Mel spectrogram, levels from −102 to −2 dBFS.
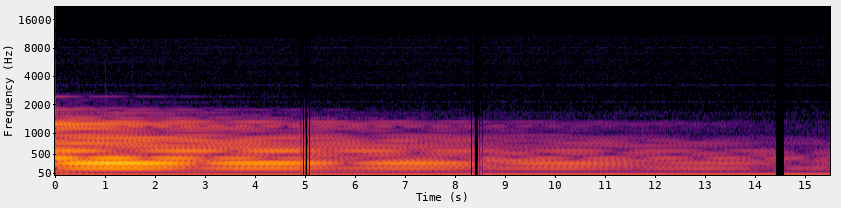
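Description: Everyday sound with three digital broadcast dropouts. The receiver mutes with quick 3 ms fades when frames fail. From 4.90 to 5.10 s, 120 ms goes missing in short holes (longest 48 ms). From 8.30 to 8.55 s, 144 ms is lost in holes up to 72 ms. From 14.40 to 14.58 s, there is one solid 168 ms gap. The hole sizes fit frames of about 24 ms. The gaps are clean silence, not clicks or repeated audio, and the sound resumes further on, so what was sent in between is gone.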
